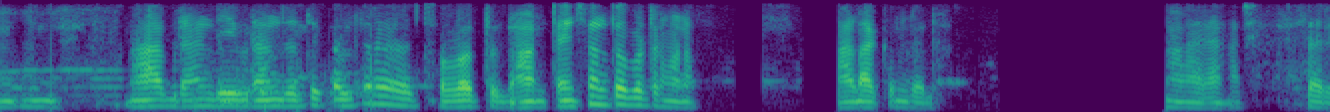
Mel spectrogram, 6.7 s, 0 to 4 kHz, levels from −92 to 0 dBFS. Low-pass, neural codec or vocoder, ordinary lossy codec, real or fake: 3.6 kHz; none; none; real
